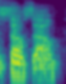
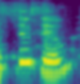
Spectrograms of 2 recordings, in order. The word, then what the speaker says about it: susu: the soap to susu i keep wanting to call it the so-so so it can rhyme with no no but it's the susu and so some of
